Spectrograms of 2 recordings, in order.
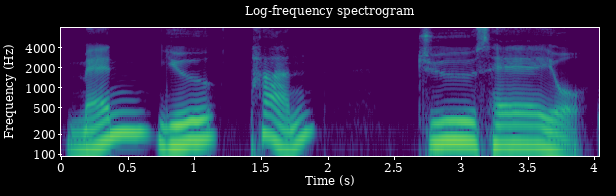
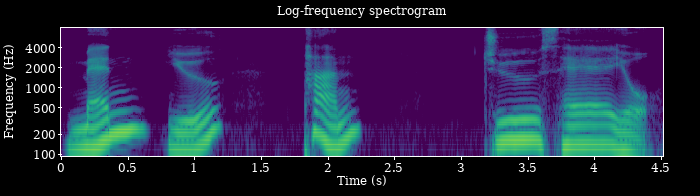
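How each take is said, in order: No difference in how they are said.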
